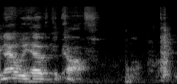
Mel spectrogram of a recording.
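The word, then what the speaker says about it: כף: I need to hear that pronunciation For the cough. for the kaf and the chet.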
